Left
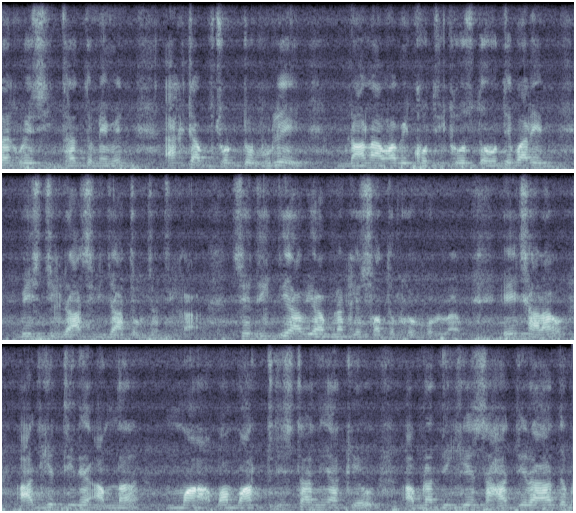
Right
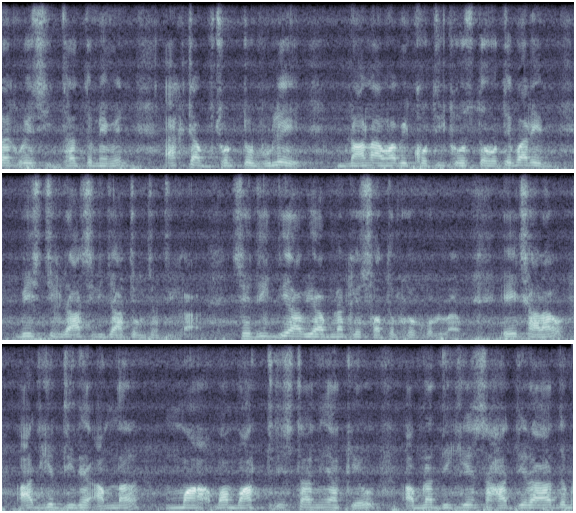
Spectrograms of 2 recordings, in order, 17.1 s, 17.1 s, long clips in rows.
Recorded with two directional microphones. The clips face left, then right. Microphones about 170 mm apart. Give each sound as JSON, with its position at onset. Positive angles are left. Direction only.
{"t": 0.0, "sound": "a man's voice", "side_deg": -15}
{"t": 8.1, "sound": "a man's voice", "side_deg": -15}
{"t": 10.7, "sound": "a man's voice", "side_deg": -20}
